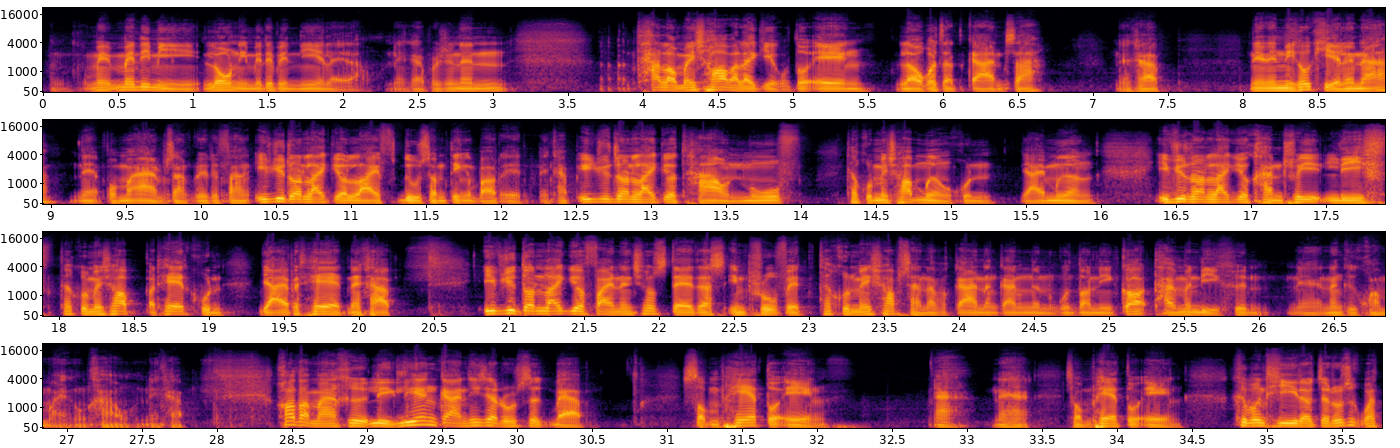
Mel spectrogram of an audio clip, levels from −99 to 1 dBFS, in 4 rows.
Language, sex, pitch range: Thai, male, 85-115 Hz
